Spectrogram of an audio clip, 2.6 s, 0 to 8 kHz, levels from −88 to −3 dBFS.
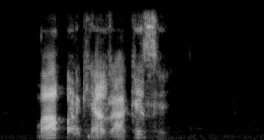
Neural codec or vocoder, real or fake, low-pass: vocoder, 22.05 kHz, 80 mel bands, HiFi-GAN; fake; 7.2 kHz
